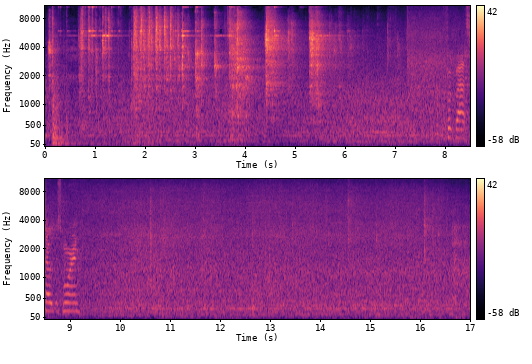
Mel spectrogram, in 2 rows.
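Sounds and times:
chain rattling: 0.0s - 6.1s
metal gate clanking: 0.0s - 6.2s
machinery hum: 0.0s - 17.0s.

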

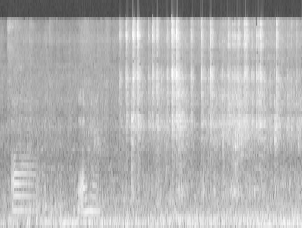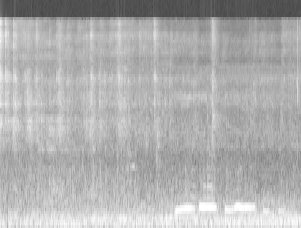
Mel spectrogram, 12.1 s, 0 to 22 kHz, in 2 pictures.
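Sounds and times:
cart wheels rumbling on concrete: 0.0s - 12.0s
metal basket rattling: 2.3s - 10.5s.

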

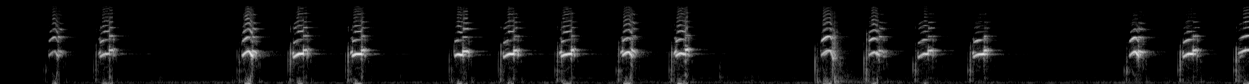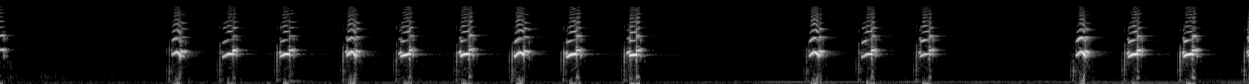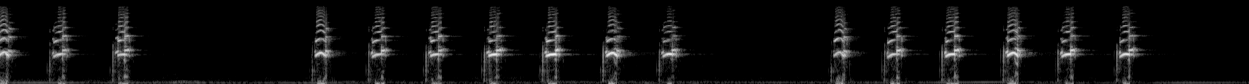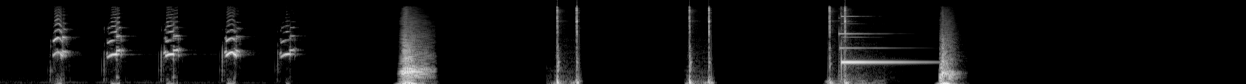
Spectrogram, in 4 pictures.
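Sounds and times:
toucan calling: 0.5s - 1.2s, 2.4s - 3.8s, 4.5s - 7.0s, 11.3s - 12.7s, 14.2s - 19.0s, 33.3s - 36.4s.

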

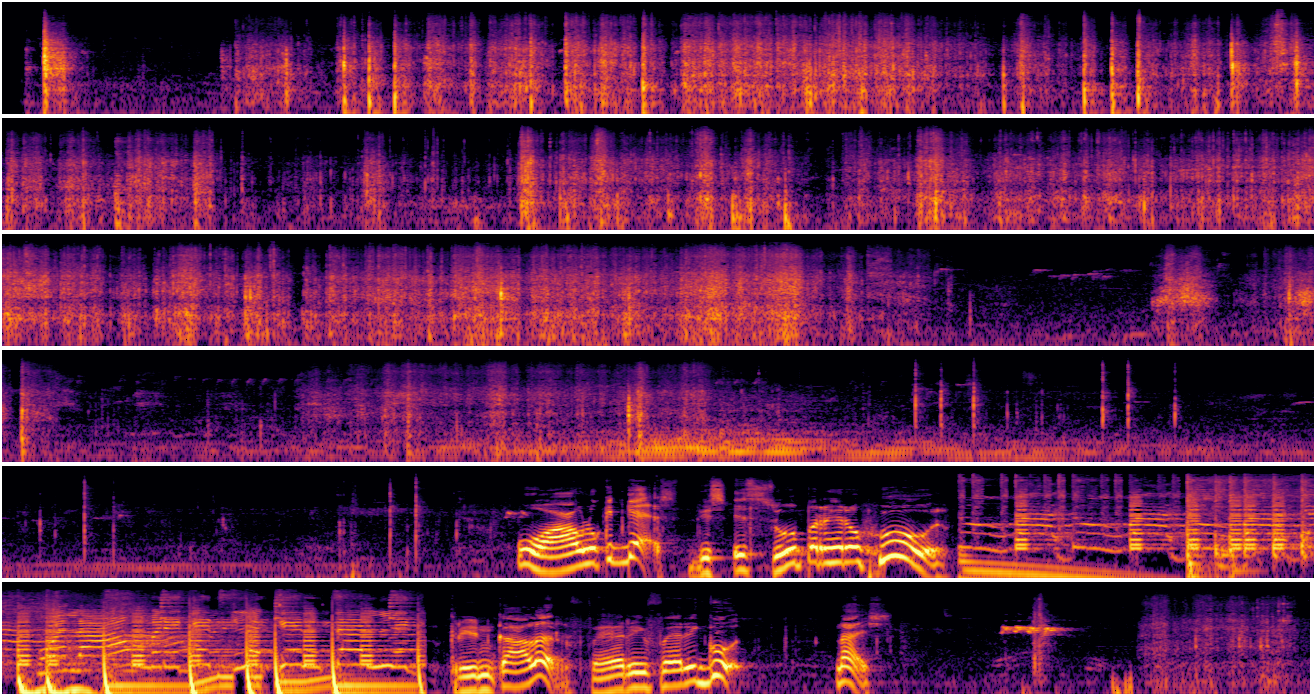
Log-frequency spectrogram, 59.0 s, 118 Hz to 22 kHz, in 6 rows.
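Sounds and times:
plastic bag crinkling: 1.7s - 26.9s, 31.6s - 35.5s, 57.7s - 59.0s.

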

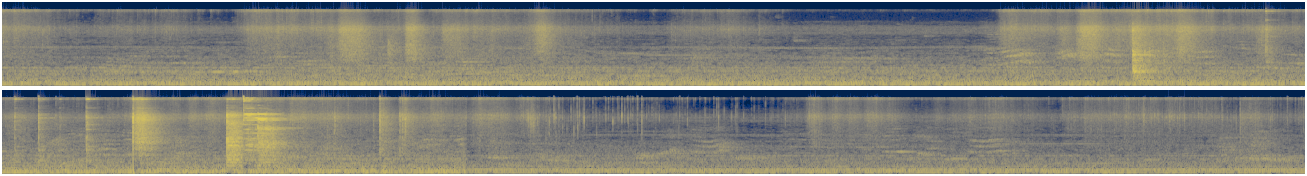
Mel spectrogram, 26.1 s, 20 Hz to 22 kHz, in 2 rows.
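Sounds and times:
utensils and dishes clinking: 0.0s - 7.7s, 10.0s - 18.2s.

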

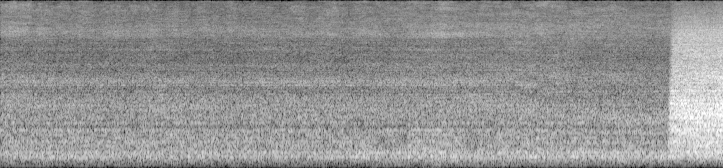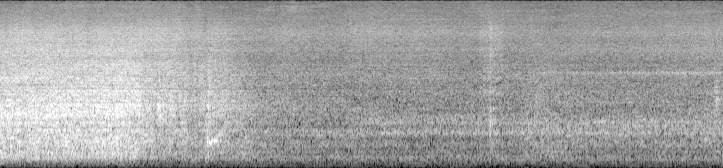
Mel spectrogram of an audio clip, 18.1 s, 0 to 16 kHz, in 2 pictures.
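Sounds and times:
cutting torch flame hiss: 7.7s - 18.0s
loud rushing oxygen hiss: 8.3s - 13.0s.

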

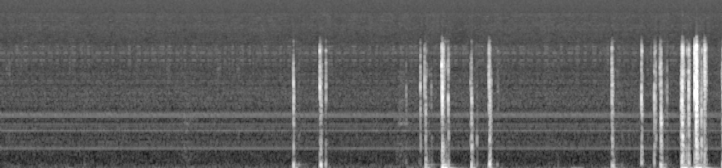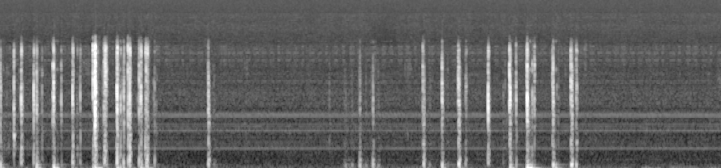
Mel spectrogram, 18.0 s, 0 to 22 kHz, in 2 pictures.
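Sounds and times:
computer keyboard typing: 5.2s - 6.2s, 7.6s - 11.0s, 13.4s - 16.3s.

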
